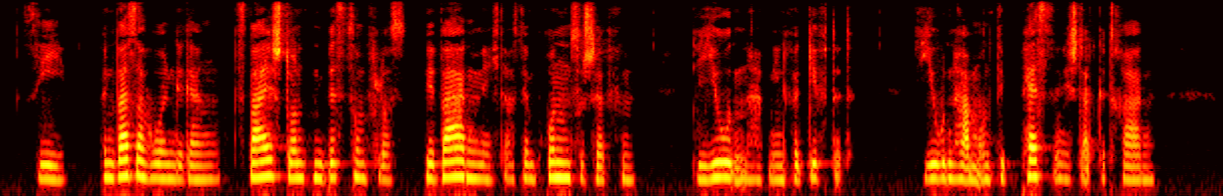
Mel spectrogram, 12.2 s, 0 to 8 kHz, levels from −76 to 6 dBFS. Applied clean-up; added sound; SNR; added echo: none; none; none; none.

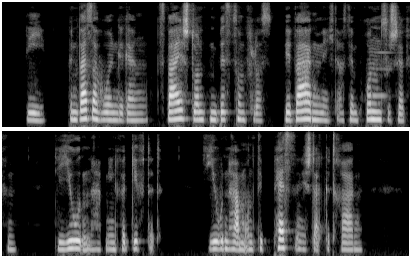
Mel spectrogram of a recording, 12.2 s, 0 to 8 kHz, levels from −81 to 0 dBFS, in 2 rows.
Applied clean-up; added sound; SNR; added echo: neural mask model DeepFilterNet 3.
